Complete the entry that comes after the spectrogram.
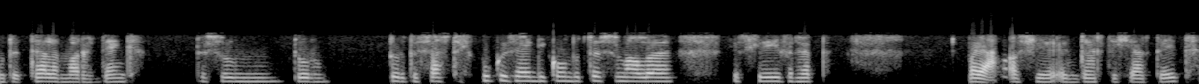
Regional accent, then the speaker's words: Zwevegem, Flanders, Belgium; born there; ik ben geboren in Zevegem in 61, dus ik ben niet meer zo jong.

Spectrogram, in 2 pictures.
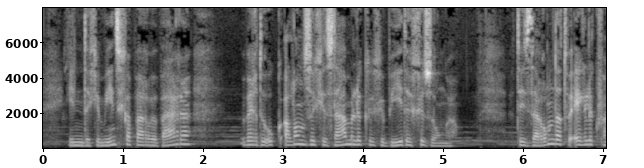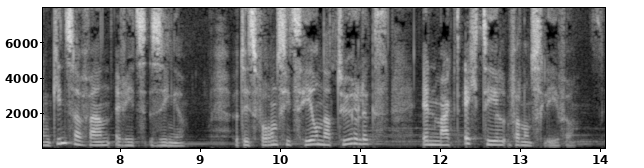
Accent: Ecuador; also born or lived in Germany; We zijn geboren in Duitsland, maar zijn opgegroeid in Zuid-Amerika, in Ecuador.

